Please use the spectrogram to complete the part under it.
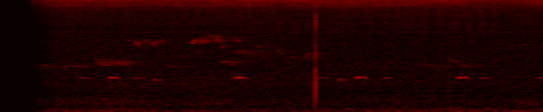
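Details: Several common midwife toads call in daytime on the Schaelsberg near Valkenburg, South Limburg, Netherlands, unusual as they mostly call on warm dark evenings; short, pure, bell-like piping notes over a low background rumble.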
